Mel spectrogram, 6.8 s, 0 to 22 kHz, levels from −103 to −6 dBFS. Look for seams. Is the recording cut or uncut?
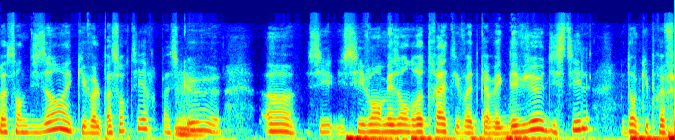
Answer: uncut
